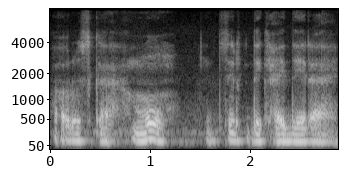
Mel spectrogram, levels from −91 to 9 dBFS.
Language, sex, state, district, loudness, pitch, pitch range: Hindi, male, Maharashtra, Mumbai Suburban, -15 LUFS, 115 Hz, 110-120 Hz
